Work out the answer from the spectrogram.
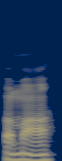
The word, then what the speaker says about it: Famin: In America, I pronounce it Bruno Famine, but the journalist, called it, referred to him as Fama.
